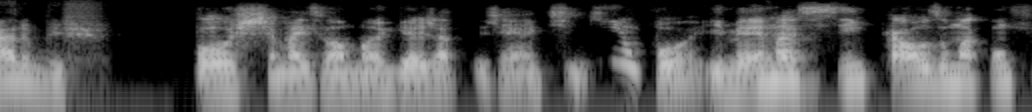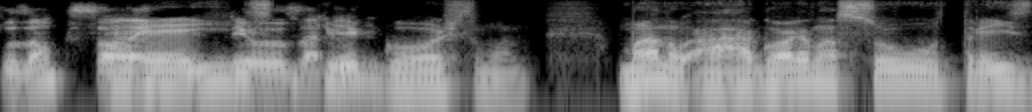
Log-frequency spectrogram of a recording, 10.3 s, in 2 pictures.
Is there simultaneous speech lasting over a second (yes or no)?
yes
